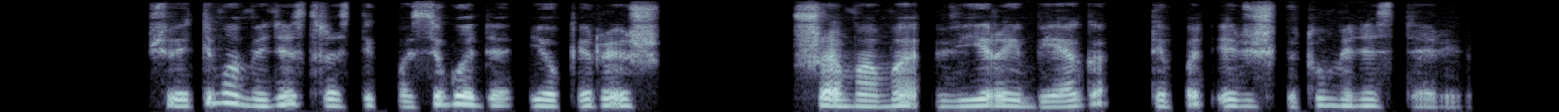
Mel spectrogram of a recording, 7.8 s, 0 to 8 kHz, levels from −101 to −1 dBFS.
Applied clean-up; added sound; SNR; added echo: none; none; none; none.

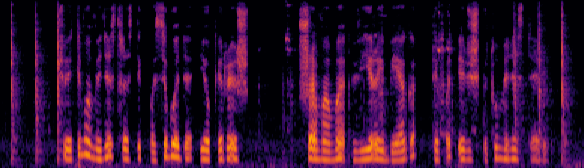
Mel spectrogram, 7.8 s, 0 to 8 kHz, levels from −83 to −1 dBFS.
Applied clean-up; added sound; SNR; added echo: none; Knock; 18 dB; none.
